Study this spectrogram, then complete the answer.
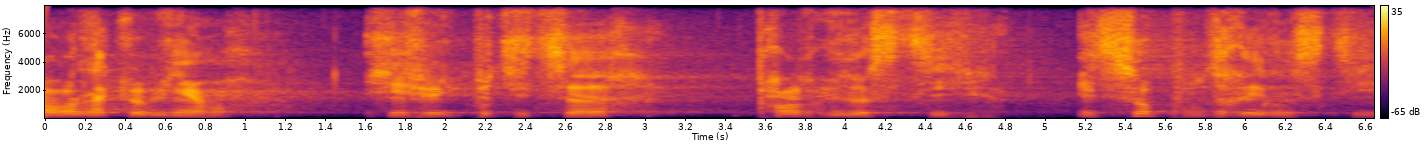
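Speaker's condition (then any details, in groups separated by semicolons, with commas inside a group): Myopathy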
